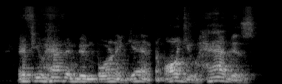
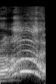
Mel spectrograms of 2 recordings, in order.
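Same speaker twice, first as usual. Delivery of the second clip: very high loud mock baby shriek; baby scream; 13 dB louder than usual. Preacher acts out the screaming baby, shrill yell. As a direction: shriek like a baby hit by cold water.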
